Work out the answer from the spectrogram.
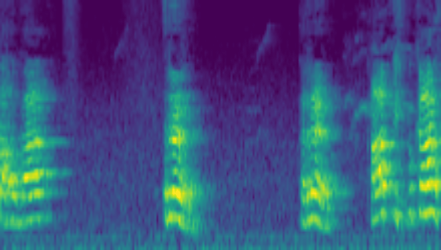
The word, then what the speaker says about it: ऋ: तो यहां पर देखिएगा, इसकी बात करें इस वर्ण की, तो इसका उच्चारण होगा र, र।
